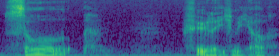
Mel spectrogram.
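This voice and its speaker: A mysterious talking raven in a classic radio drama, very low and croakily gravelly. The creature speaks slowly and courteously, feeling for each word with a melancholy, hesitant earnestness, and often sinks into a hoarse whisper. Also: male voice, a bit bright, heavily acted. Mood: guarded, courteous. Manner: slow, halting, earnest, searching for words. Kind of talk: classic German radio play acting.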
